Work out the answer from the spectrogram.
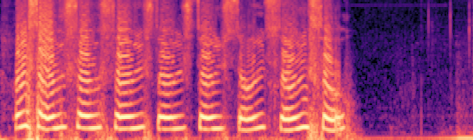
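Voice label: "also", spoken word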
